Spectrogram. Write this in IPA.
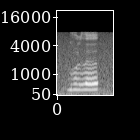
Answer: ɡũlðə

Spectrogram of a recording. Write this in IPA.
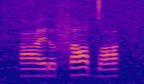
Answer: ʕɛɾəfɐɪ̯ dˤə

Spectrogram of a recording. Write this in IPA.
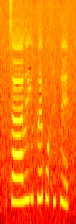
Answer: t͡saːlɪjɪ fɛfɔhi pe

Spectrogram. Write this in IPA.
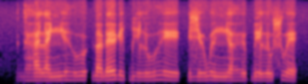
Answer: ɡʱalaɲɪɦu | ɽaɽɛɽi ɓiluɦe | zʏwø ɲɐɦʏ ɓelʊsʷɛ

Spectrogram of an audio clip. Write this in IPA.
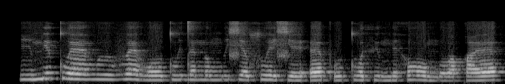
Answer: imʲɛ tʷɛːvɯː vɛ voːtʷidɛno ŋɯɕɛsʷe ɕe ʔɛpʼutʷʌ fʲoŋehoː ŋoːqɛ

